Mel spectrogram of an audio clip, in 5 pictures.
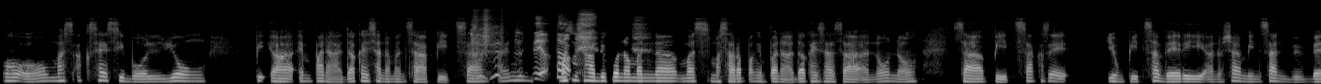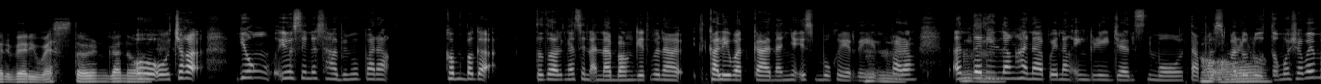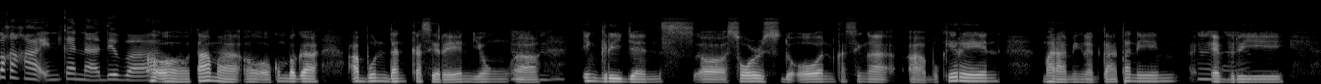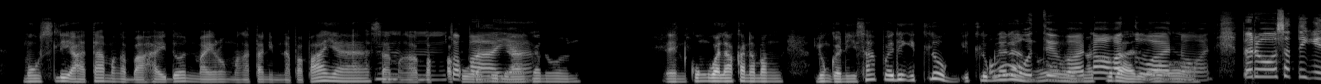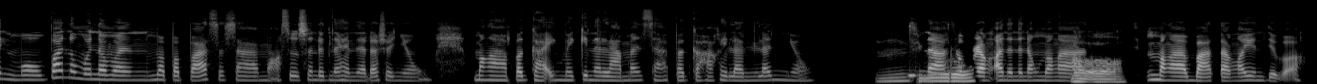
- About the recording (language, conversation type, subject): Filipino, podcast, Paano nakaaapekto ang pagkain sa pagkakakilanlan mo?
- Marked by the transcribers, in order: laugh; laughing while speaking: "Dito"; tapping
